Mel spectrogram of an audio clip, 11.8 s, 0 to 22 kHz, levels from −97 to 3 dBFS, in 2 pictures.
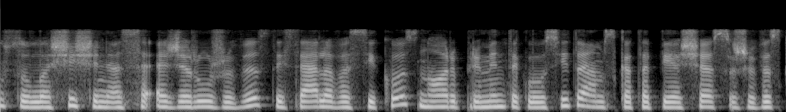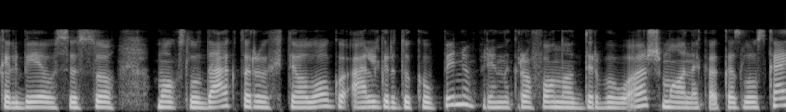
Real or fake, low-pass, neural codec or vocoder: real; 7.2 kHz; none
